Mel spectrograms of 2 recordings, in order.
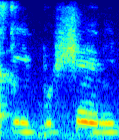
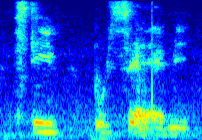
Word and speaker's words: Buscemi: It's Steve himself says that he does not pronounce his own name this way, but he pronounces it rather... Steve Buscemi.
